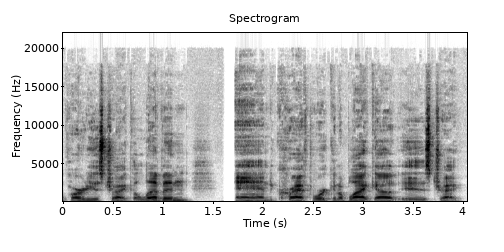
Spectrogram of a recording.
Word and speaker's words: Kraftwerk: If I were to say it in German, it would be Kraftwerk. And English, American, of course, it's just Kraftwerk.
